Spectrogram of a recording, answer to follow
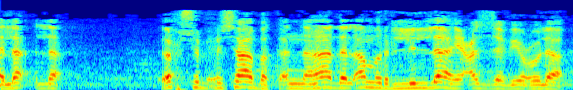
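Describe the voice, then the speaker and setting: Bright-voiced man teaching a religious lesson. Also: high voice, slight background noise. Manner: explanatory, asks rhetorical "ha?" of listeners. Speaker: sheikh teaching a hadith book. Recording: slightly dull lo-fi recording.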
